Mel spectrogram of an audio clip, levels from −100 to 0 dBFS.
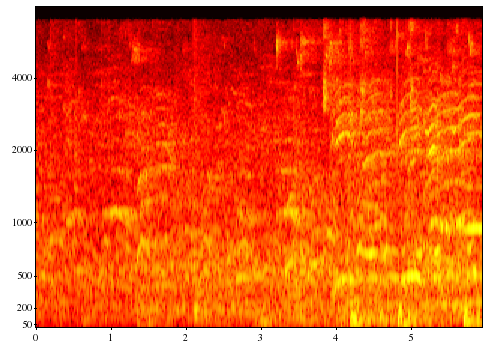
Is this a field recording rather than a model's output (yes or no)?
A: yes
